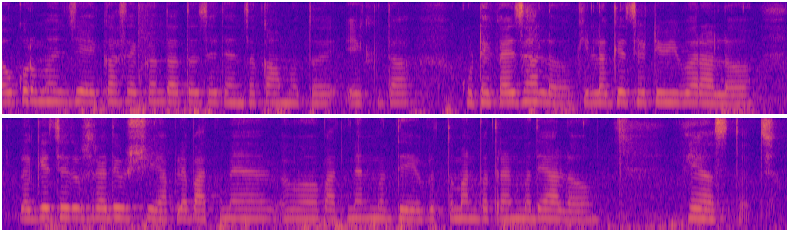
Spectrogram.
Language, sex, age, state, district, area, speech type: Marathi, female, 18-30, Maharashtra, Ratnagiri, rural, spontaneous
